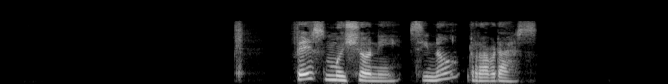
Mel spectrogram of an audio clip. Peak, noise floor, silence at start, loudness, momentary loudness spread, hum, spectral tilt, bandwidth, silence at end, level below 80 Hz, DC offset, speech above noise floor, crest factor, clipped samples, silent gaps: -2 dBFS; under -90 dBFS; 2.35 s; -18 LUFS; 19 LU; none; -3.5 dB/octave; 8.2 kHz; 1.35 s; -62 dBFS; under 0.1%; over 72 dB; 20 dB; under 0.1%; none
